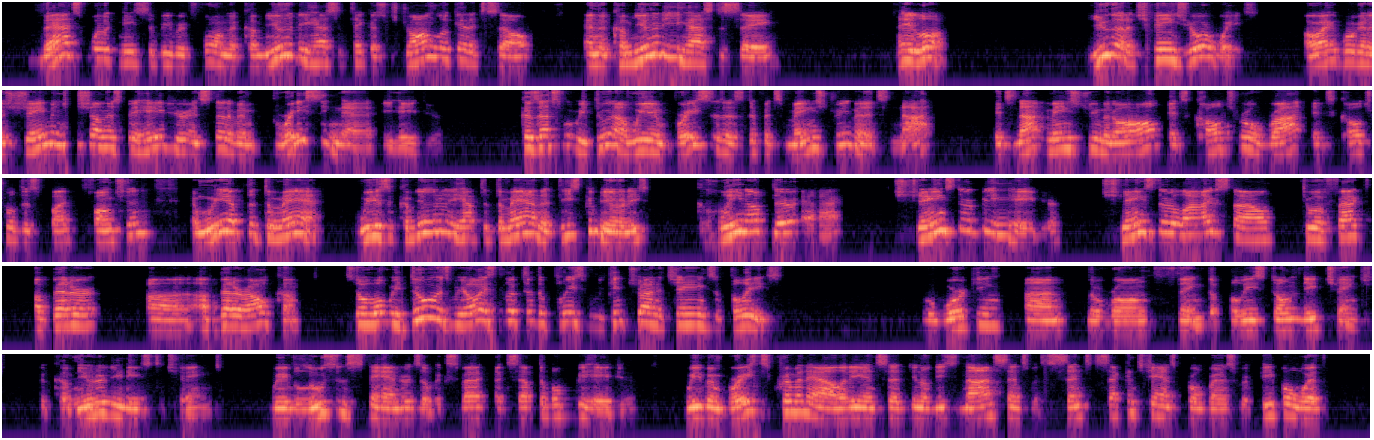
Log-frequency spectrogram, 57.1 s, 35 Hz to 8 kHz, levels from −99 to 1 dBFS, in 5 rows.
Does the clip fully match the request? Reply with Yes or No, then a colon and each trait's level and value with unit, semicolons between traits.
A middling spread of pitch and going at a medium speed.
No: wide, 8.0 semitones; average, 170 wpm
